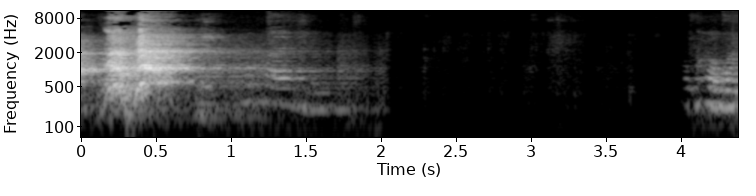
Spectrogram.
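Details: Pet golden retriever playing with its owner indoors gives a loud, harsh bark that trails off into a softer whine, then a brief quieter yelp after a pause; a woman speaks Marathi nearby.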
